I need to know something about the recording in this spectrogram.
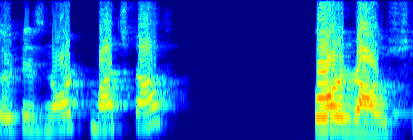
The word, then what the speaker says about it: Kohlrausch: बच्चों को इसकी प्रोनाउंसिएशन नहीं समझ आती है। सो इट इज़ not much tough. कोडराउस लॉ।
